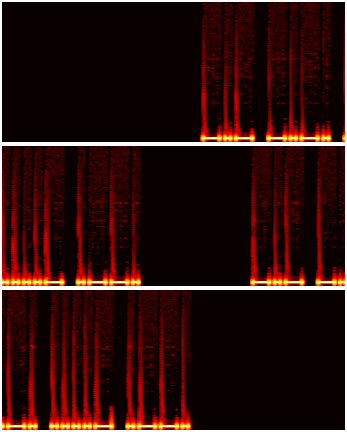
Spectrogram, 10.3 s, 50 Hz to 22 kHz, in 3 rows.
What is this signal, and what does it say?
Morse code, heard as a keyed tone, about 22 wpm, 700 Hz. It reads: KC4P KC4P
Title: USA Call Signs - 4 Characters - Repeated 2x - 22wpm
